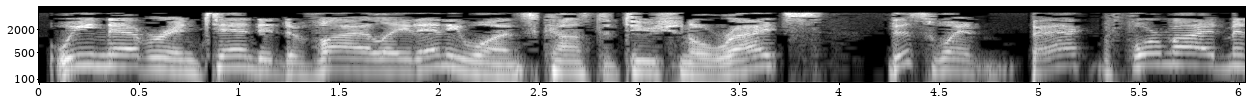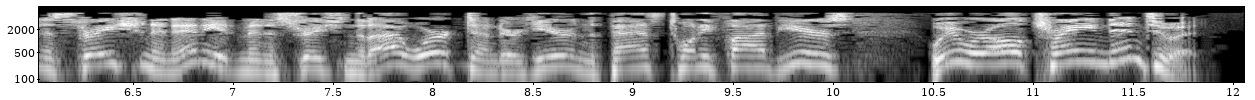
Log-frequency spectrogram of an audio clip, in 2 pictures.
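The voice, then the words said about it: Put-on redneck Southern accent. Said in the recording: “Is that your Cajun accent? ... Sounds more like a redneck accent.”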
